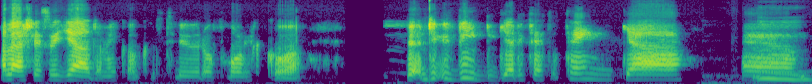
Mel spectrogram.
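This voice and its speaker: Speaking at a fairly slow pace with long, frequent pauses, a woman shows big swings in loudness in a dry, close sound with no echo. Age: 30s. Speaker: podcast guest sharing depression story. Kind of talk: casual chat. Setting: remote recording. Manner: animated. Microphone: poor sound at times.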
